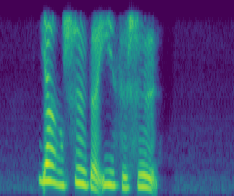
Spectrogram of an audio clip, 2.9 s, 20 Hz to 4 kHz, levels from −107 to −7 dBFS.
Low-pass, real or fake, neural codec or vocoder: 3.6 kHz; fake; autoencoder, 48 kHz, 128 numbers a frame, DAC-VAE, trained on Japanese speech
